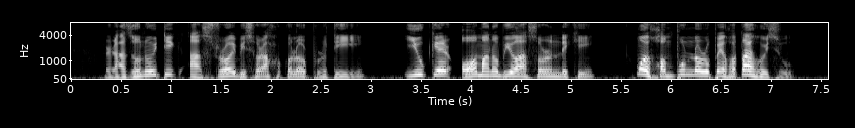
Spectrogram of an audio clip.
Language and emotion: Assamese, angry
